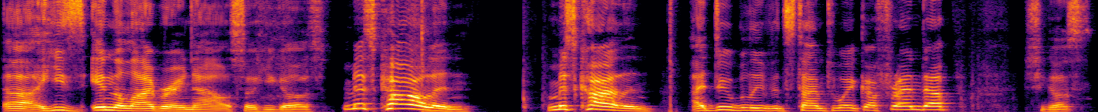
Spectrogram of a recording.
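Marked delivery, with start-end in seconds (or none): 2.6-7.2 a prim, courteous investigator, raised pitch; formal gentleman. Acted. GM as Gustav taking his leave of Miss Carlton, formal and polite.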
